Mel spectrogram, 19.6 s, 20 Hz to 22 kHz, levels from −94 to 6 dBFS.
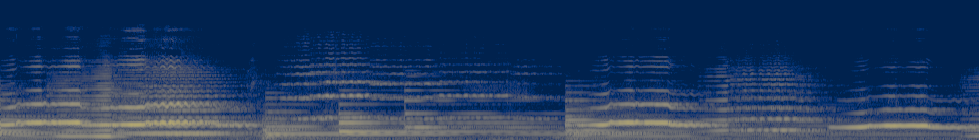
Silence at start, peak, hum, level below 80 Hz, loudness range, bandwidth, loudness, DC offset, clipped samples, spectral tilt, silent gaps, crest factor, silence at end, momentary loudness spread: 0 s; -18 dBFS; none; -64 dBFS; 14 LU; 9.6 kHz; -33 LUFS; under 0.1%; under 0.1%; -8 dB/octave; none; 16 dB; 0 s; 20 LU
